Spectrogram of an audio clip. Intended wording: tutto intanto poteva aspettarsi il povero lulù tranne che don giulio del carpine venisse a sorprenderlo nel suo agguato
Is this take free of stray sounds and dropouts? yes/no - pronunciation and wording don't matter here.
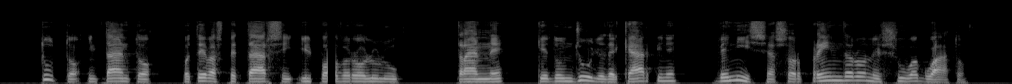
no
